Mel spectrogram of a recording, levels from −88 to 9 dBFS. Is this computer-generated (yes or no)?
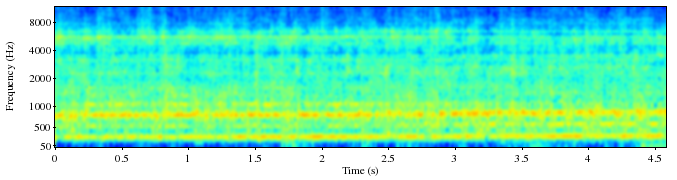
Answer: yes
